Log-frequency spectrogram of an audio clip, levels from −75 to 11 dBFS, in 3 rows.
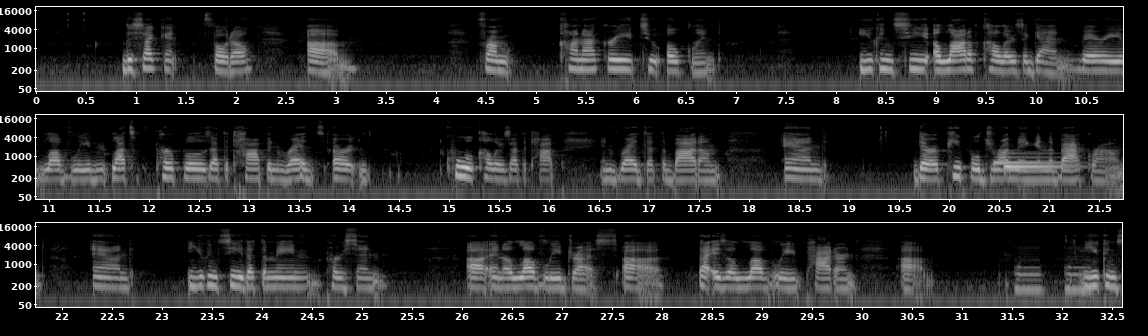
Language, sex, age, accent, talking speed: English, female, 20-39, American, 125 wpm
